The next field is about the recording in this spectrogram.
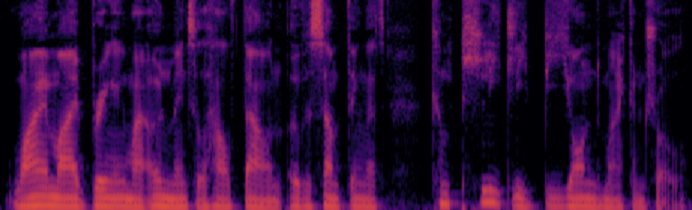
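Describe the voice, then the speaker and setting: A young man with a South African accent, a university student chatting casually with emphatic, animated energy and casual swearing. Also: fairly low pitch, normal speed, muffled recording. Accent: South African English. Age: young adult. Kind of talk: casual chat.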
